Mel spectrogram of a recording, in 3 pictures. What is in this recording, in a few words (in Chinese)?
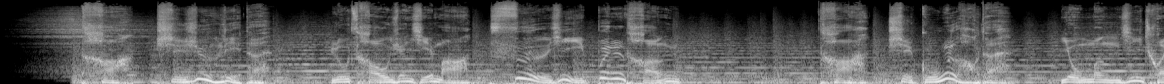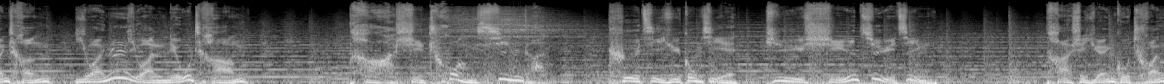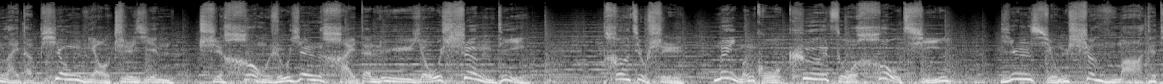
专题 政府 大气, 男; 科左后旗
